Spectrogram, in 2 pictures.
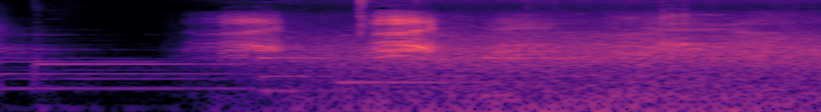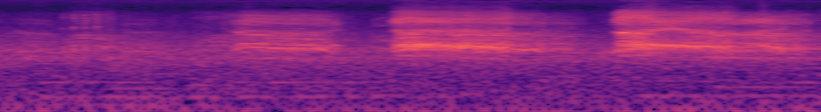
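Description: Crow-family bird giving harsh caws, several in a row from about a second in, the longest ones near the end. Under them run a low, even rush of outdoor noise and soft background music.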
